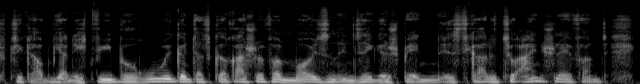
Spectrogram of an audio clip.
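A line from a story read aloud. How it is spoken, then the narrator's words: Whisper. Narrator (German): flüsterte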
